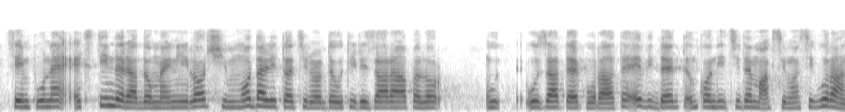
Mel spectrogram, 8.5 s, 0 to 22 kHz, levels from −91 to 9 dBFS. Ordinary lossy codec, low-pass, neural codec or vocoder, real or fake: Opus, 32 kbps; 7.2 kHz; codec, 16 kHz, 4 kbps, FunCodec, trained on LibriTTS, 50 frames a second; fake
